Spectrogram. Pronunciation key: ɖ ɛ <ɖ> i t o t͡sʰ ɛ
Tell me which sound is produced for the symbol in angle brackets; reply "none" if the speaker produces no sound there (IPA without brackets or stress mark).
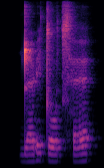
ɽ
